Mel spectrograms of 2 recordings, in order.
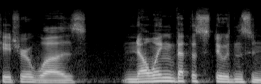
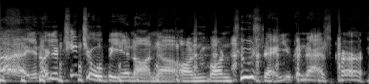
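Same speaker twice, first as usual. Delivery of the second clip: mock flustered substitute; 5 semitones higher than usual. Acts the clueless substitute dodging questions.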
